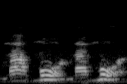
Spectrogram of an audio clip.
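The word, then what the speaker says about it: معمور: Mamor means the house. You see, the frequent visit house, the house, of Allah, the house, of the angels as well. And that's how it's pronounced in the Arabic, Mamor, right?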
